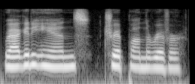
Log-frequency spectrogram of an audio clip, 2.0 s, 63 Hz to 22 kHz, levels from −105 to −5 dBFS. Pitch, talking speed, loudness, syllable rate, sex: 210 Hz, 185 wpm, -18 LUFS, 5.4 syllables/s, female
